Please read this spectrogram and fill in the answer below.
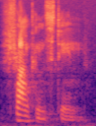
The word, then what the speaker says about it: Frankenstein: My name, it's pronounced Frankenstein.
